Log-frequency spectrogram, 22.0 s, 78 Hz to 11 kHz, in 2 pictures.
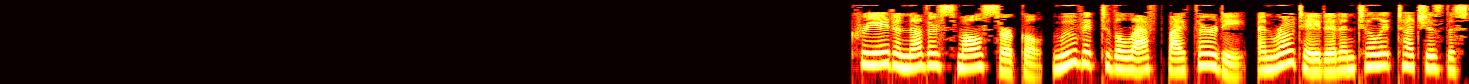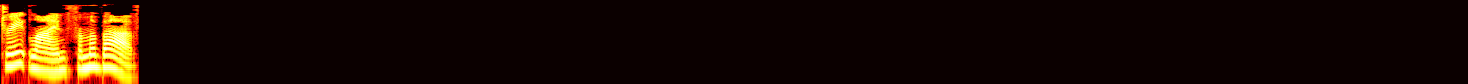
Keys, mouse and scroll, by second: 3.9-5.3 scroll down 14, 5.3-5.7 shift+middle drag, 5.7-7.2 scroll down 4, 7.2 shift+a, 9.1 g, 11.1 shift+middle click, 11.6 scroll up 1, 12.1 shift+middle click, 12.8 r, 17.1 shift+middle click, 17.5-18.1 scroll up 6, 18.1-18.6 shift+middle drag, 18.7-19.7 scroll up 5, 18.9 middle click, 19.7 r.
